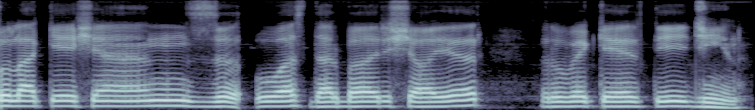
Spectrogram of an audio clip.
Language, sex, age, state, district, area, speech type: Kashmiri, male, 30-45, Jammu and Kashmir, Shopian, rural, read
